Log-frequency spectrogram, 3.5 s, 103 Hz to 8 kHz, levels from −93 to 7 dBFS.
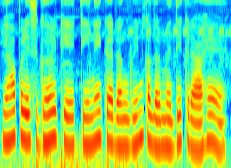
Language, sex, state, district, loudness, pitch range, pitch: Hindi, female, Arunachal Pradesh, Lower Dibang Valley, -13 LUFS, 185-215 Hz, 200 Hz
